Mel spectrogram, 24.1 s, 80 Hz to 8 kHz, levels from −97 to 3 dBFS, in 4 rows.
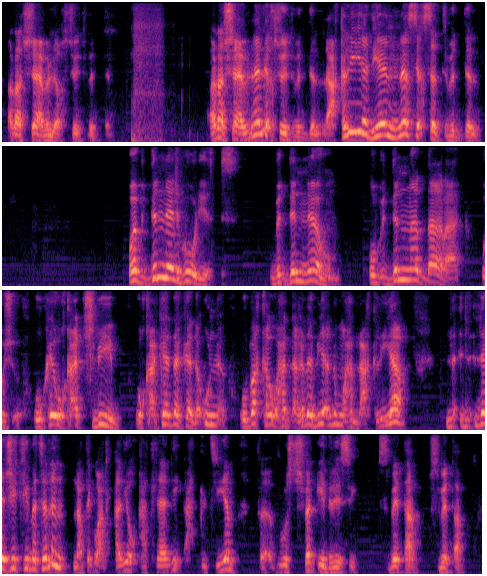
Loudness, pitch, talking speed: -25 LUFS, 255 Hz, 125 wpm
